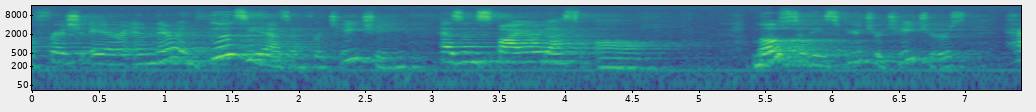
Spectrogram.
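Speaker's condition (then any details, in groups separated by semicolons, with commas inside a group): No condition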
